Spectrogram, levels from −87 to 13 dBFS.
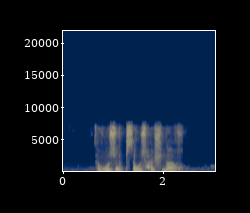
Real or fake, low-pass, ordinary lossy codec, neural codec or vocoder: fake; 7.2 kHz; Opus, 32 kbps; vocoder, 44.1 kHz, 128 mel bands, Pupu-Vocoder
